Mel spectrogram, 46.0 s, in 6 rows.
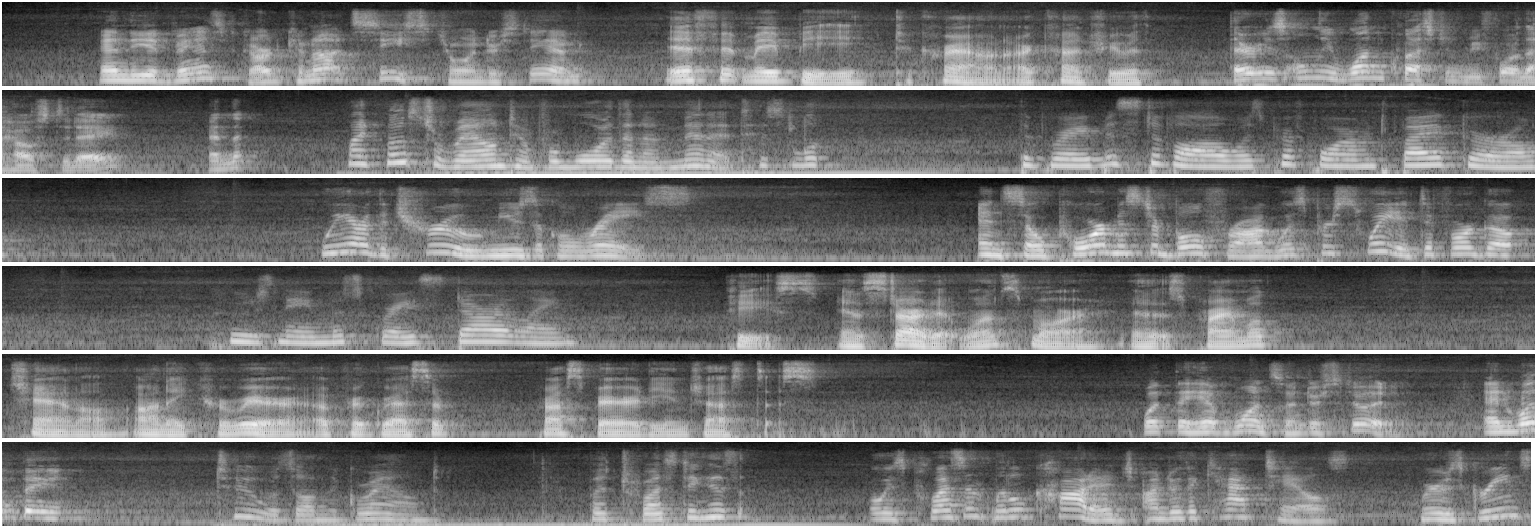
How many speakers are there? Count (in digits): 6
